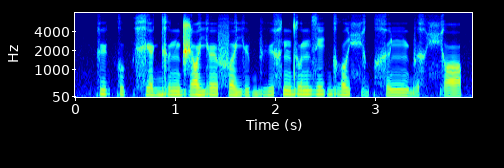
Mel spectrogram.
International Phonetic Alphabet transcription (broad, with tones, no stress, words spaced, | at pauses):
ky˥ku˩kxʲɐ˦ ɡʲu˦nd͡ʒɔ˦jø˦ fə˨jy˨bʱy˥x ndu˥nzi˥ɡʱo˦ ço˩kxʏ˦ɲmbʏ˩xçɔ˨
